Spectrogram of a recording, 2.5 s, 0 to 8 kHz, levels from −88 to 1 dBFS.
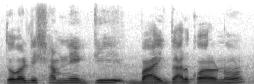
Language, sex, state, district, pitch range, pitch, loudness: Bengali, male, West Bengal, Alipurduar, 155-180 Hz, 160 Hz, -16 LUFS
